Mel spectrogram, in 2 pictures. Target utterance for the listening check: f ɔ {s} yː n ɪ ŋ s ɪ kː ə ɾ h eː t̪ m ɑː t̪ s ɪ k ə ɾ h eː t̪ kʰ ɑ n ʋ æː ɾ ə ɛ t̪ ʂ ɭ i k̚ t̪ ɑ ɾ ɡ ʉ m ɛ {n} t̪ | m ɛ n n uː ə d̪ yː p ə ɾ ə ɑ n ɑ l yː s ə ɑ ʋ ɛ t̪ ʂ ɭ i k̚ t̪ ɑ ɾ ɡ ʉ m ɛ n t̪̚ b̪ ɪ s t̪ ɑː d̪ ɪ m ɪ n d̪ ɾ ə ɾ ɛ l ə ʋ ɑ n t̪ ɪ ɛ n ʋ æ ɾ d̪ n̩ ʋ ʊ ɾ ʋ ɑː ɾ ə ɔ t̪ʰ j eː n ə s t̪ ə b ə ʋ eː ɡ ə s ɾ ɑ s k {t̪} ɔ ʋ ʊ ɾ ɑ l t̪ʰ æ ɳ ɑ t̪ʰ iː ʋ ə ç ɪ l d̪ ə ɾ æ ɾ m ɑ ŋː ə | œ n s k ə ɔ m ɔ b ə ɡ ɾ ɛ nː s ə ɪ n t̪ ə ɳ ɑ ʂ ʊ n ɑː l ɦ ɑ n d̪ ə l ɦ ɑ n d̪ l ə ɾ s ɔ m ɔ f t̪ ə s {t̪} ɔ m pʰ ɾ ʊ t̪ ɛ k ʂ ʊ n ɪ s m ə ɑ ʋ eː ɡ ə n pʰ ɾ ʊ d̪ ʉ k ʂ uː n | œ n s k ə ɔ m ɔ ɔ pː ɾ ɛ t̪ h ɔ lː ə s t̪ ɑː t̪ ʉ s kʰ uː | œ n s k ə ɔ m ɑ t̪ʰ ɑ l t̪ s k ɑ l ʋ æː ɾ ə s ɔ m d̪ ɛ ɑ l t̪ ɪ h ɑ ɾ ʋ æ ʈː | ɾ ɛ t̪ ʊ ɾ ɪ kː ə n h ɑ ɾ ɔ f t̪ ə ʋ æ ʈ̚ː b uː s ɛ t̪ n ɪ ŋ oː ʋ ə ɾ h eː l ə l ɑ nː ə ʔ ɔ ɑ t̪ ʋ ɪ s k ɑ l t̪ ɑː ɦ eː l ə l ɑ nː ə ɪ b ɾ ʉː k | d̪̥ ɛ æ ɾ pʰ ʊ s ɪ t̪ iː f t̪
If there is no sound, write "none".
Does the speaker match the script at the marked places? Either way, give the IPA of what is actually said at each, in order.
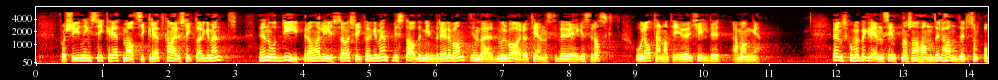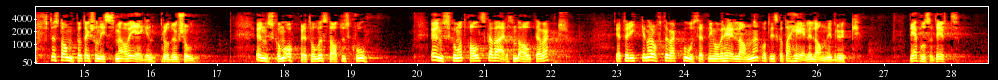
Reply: ʂ, n, t̪, t̪

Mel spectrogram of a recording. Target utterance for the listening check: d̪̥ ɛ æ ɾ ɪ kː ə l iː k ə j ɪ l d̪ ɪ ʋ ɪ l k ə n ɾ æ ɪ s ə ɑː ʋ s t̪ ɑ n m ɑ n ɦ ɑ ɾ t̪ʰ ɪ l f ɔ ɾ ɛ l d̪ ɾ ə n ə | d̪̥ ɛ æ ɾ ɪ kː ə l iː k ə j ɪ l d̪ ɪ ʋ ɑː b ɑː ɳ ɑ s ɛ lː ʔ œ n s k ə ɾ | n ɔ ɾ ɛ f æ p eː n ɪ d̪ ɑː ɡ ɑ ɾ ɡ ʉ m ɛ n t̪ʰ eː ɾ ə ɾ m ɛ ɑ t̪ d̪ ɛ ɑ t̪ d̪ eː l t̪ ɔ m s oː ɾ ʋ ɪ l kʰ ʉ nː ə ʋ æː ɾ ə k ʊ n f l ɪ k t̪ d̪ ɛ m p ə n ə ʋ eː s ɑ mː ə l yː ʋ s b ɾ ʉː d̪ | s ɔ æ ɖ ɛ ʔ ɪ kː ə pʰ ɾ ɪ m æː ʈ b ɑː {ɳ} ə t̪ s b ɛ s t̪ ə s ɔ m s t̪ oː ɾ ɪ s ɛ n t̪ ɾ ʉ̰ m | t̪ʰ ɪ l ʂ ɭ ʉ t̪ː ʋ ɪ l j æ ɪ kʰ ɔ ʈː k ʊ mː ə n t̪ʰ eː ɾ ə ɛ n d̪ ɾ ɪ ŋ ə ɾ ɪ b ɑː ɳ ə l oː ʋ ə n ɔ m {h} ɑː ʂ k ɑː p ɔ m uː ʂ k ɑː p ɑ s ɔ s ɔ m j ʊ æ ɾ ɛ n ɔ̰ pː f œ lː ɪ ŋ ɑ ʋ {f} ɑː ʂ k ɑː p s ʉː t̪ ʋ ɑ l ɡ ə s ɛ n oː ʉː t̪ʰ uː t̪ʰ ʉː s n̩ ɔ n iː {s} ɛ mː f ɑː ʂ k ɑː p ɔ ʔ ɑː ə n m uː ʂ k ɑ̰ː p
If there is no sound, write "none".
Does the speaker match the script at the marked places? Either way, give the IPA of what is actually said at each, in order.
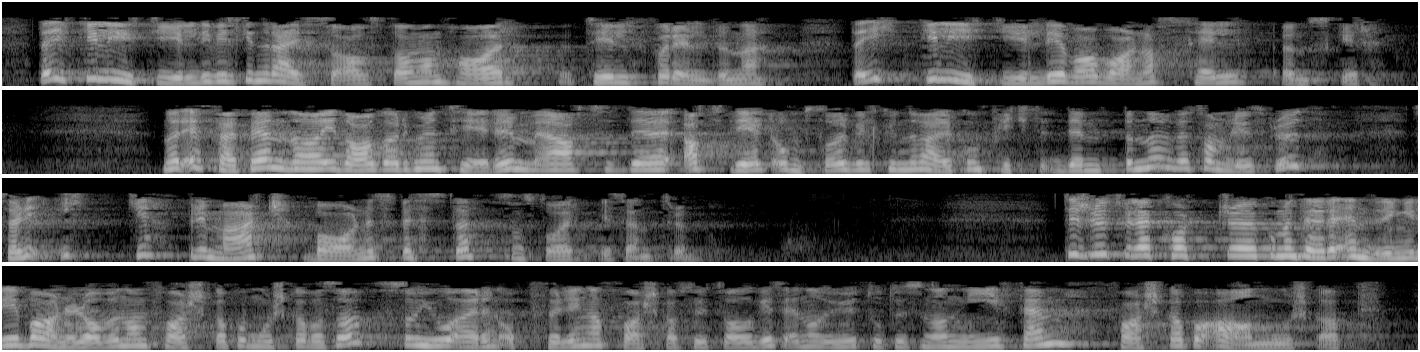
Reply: ɳ, f, f, f

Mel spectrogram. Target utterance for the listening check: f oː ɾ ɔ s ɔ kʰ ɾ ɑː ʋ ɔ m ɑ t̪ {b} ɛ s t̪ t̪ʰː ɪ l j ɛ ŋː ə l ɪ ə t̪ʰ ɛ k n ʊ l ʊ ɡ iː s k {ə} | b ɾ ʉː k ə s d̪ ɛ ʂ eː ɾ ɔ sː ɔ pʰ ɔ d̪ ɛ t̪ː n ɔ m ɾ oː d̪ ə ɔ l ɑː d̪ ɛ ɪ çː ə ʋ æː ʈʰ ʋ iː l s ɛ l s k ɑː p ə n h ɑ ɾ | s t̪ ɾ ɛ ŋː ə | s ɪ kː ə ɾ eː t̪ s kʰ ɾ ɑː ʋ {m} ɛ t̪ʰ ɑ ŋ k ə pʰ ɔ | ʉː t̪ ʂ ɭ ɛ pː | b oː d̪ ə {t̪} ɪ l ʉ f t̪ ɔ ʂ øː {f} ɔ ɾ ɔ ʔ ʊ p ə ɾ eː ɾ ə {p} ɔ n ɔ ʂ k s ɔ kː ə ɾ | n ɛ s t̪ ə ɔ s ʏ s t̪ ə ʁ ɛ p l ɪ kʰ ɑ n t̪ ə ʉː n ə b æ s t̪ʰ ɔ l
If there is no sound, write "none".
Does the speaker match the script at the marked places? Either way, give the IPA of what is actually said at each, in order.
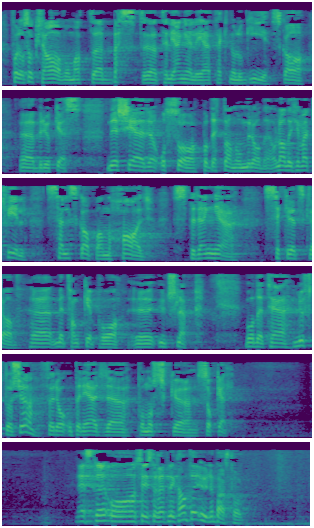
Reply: b, ɑ, m, t̪ʰ, f, pʰ

